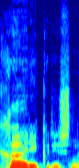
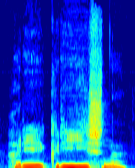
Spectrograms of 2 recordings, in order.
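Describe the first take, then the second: First: The first word ends in an 'ee' sound. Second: The first word ends in an 'eh' sound. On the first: The speaker calls it wrong. "мы говорим не Хари Кришна" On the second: The speaker calls it right. "мы говорим Харе"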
